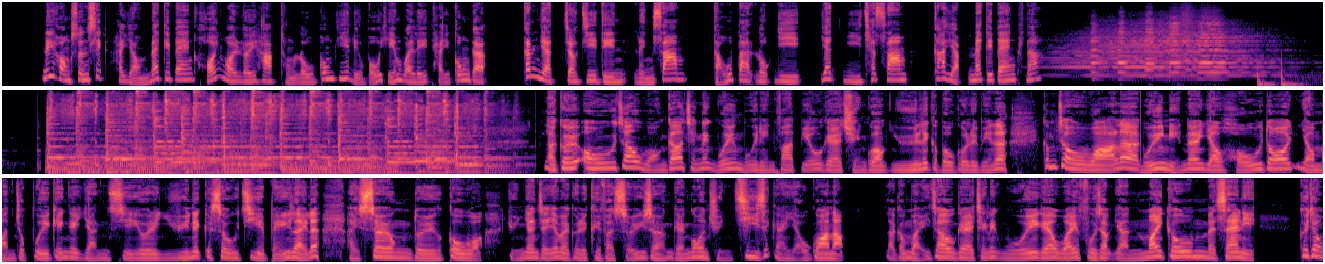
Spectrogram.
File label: cantonese; 緣何「懂得泳術」在澳洲生活如此重要！; ao zhou ding ju zhi nan; SBS Chinese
